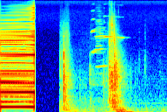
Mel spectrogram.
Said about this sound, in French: Ta honte se mélange à l'horreur quand tu entends la porte de ta chambre s'ouvrir doucement.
